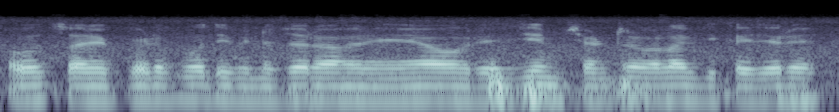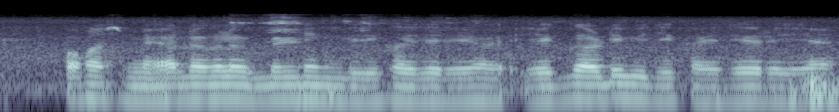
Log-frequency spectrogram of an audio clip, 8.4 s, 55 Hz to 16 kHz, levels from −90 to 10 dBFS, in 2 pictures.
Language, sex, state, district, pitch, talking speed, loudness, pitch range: Hindi, male, Rajasthan, Bikaner, 105 Hz, 245 wpm, -16 LUFS, 100-105 Hz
